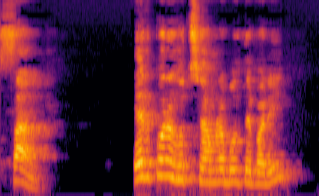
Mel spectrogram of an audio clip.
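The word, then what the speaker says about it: cinq: আমরা জানি যে ই এন এর উচ্চারণ হচ্ছে আ, আর এরপরে হচ্ছে কিউ, তার মানে হয়ে গেল সাংক।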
